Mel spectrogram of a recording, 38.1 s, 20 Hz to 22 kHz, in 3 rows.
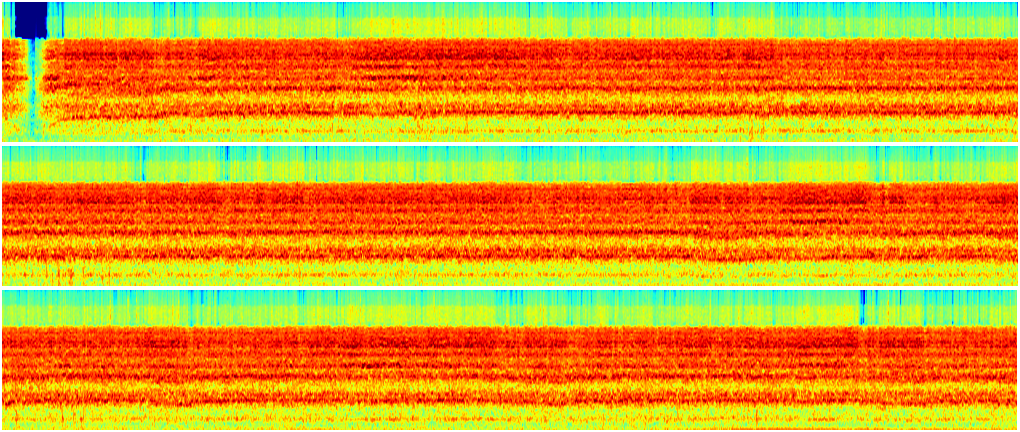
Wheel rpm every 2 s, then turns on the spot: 140, 220, 230, 230, 240, 230, 230, 230, 230, 240, 230, 220, 230, 230, 230, 230, 220, 230, 220.
none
